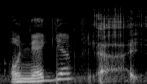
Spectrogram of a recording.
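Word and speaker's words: Onegin: Onen. Onen. Right. Looks look looks like it's spelled one.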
